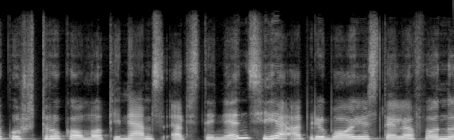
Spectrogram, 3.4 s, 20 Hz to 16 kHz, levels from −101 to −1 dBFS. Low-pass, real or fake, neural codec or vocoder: 14.4 kHz; fake; codec, 44.1 kHz, 2.6 kbps, SNAC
